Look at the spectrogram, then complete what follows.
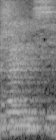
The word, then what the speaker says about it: жалюзі: Як ви думаєте, правильно жалюзі чи жалюзі? Хороше питання. Жалюзі. Правильно чи ні? Неправильно. Правильно жалюзі.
